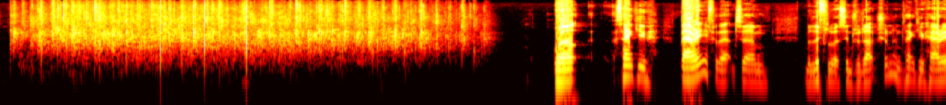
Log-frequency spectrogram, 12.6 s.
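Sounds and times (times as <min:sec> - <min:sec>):
audience clapping welcoming author Matthew Fort: 0:00.0 - 0:06.8
speech: 0:08.3 - 0:12.6.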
